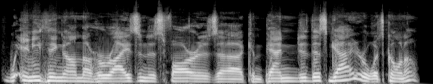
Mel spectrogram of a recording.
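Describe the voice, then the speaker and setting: A man's voice: fairly high pitch, fairly quick, no echo, clean studio sound. A man hosting a casual interview show, upbeat and hearty, hyping up his guest. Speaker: show host.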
